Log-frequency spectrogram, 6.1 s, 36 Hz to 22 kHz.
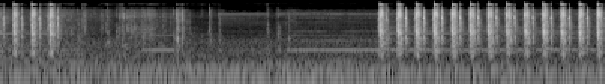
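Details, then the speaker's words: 2012 Ford Fusion, about 118,000 miles, ran days earlier but this morning only gives rapid sharp even clicks in bursts with no cranking or engine turnover when starting; won't start, cause not stated. "Clicking. Alright, this one was running the other day, but can't get it to go this morning. As you heard, it's just clicking this morning."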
